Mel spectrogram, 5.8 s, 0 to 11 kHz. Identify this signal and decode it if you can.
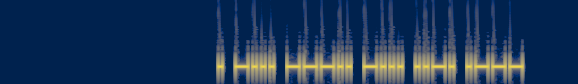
Morse code, heard as a keyed tone, about 28 wpm, 700 Hz. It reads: EB8BFJ
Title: DXCC-100 Call Signs - 6 Characters - 28wpm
